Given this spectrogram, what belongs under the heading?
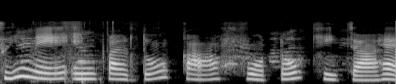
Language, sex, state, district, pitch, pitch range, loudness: Hindi, female, Madhya Pradesh, Dhar, 250 Hz, 235-270 Hz, -16 LUFS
